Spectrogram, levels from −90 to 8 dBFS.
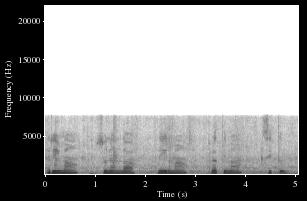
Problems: constant background noise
